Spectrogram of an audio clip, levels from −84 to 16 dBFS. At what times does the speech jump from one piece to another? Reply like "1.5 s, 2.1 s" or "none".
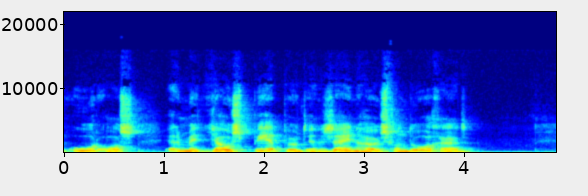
none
